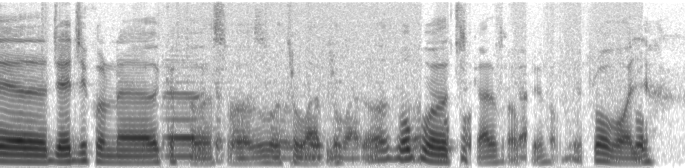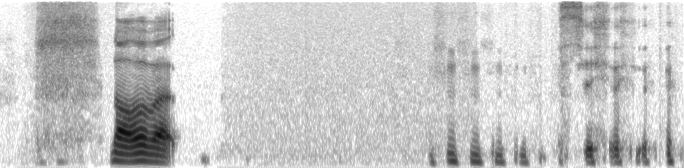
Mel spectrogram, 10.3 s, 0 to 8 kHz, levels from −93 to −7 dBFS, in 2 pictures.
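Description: The background sound in this speech clip keeps getting pumped down. From 0.65 to 0.83 s the room tone drops by up to about 40 dB for a brief moment. That's background gated by the echo canceller: while the far end is playing through the loudspeaker, the canceller clamps the mic hard and then lets go. From 1.22 to 4.86 s a delayed copy of the voice trails the speech by 297 ms, quietish at maybe a tenth of the level. That echo leak is most likely a loudspeaker-side canceller failing to strip what its mic picked up. Within that stretch the gating hits again at 3.57 to 3.71 s, down about 40 dB. From 4.86 to 6.82 s comes the longest gated spell: the background ducks out for around a second in total, about 40 dB deep. A tiny faint scrap of echo slips through at 5.73 s, again 297 ms behind. From 8.80 to 9.25 s the background dips by about 32 dB for a few tenths of a second. From 8.82 s to the end the echo returns, very faint and now 328 ms late. 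One last gated dip of about 40 dB runs from 9.91 to 10.24 s. Across the clip the call's mic processing limits the top end to 8 kHz, as you'd expect.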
